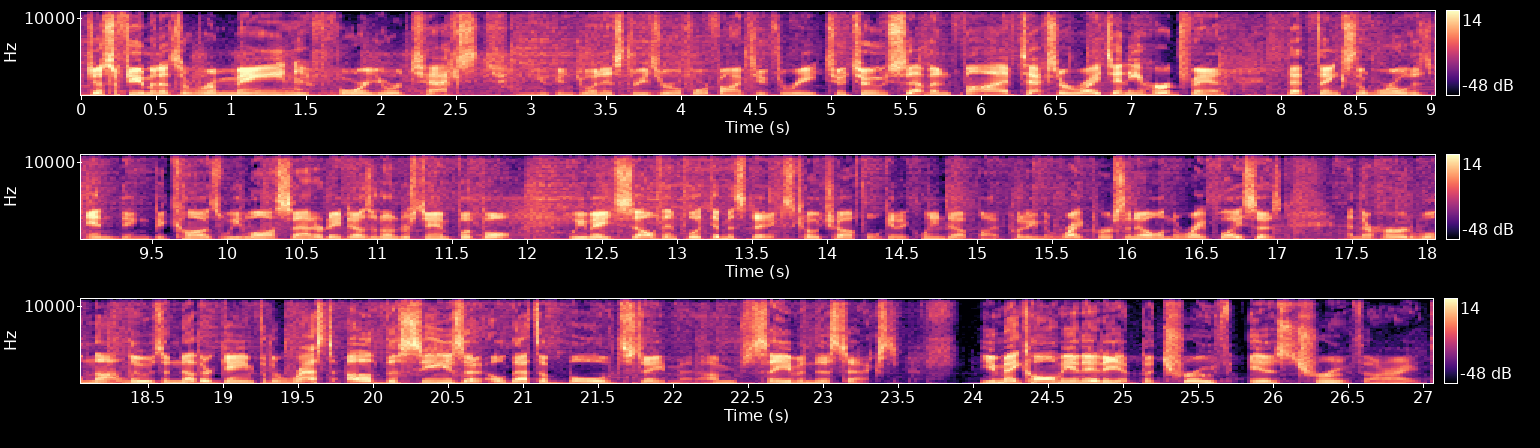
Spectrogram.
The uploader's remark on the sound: live from The Union Pub and Grill in Huntington, WV for today's broadcast.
